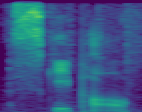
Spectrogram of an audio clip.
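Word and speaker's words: Schiphol: think that's gonna happen pronounced ski Paul for someone who doesn't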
